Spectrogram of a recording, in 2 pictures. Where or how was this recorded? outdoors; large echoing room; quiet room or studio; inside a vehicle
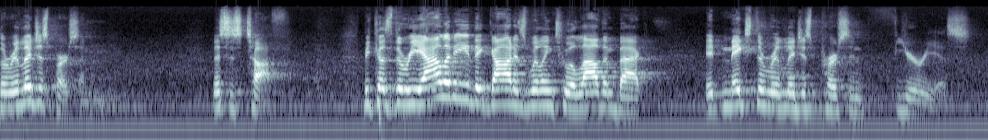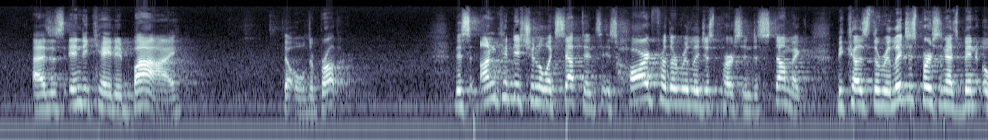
large echoing room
